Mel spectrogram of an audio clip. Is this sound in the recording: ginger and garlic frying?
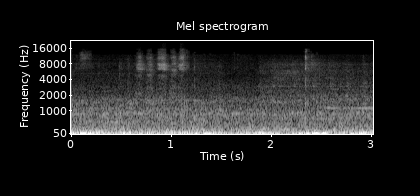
no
